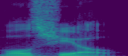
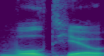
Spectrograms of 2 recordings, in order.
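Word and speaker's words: Valtio: new react State Library called walshio yep it's pronounced volcio but voltio is fine as well you're gonna see really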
